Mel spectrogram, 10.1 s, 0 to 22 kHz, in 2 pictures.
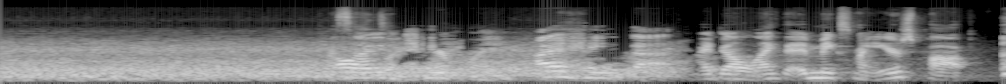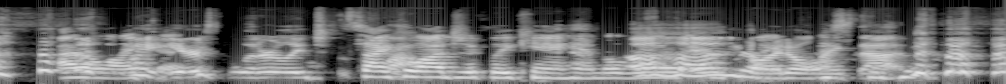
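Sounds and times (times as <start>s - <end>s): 
airplane cabin drone: 0.0s - 3.5s, 5.3s - 6.0s, 8.2s - 9.6s
laughter: 1.7s - 2.1s, 5.0s - 6.1s, 8.0s - 10.0s
speech: 1.7s - 10.0s.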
